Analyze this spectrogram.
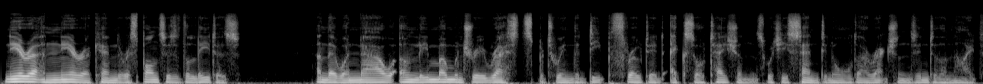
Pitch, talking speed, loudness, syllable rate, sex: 95 Hz, 185 wpm, -21 LUFS, 5.5 syllables/s, male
